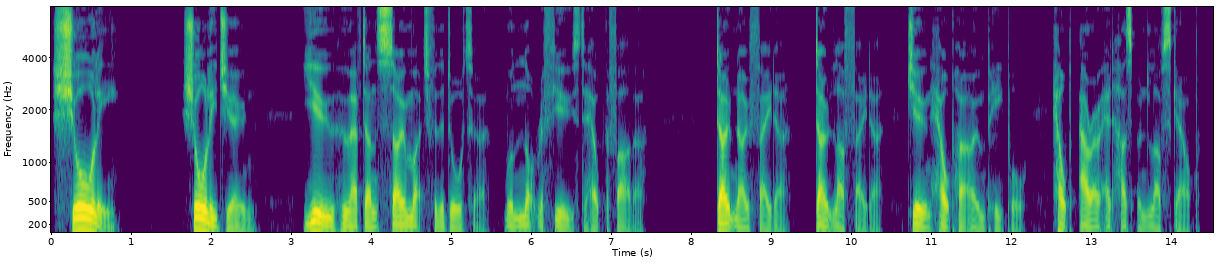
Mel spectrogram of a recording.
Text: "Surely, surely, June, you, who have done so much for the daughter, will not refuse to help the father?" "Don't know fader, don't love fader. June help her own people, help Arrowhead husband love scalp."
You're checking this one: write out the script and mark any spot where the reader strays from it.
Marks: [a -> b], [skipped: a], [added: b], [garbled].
"Surely, surely, June, you, who have done so much for the daughter, will not refuse to help the father?" "Don't know fader, don't love fader. June help her own people, help Arrowhead husband love scalp."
